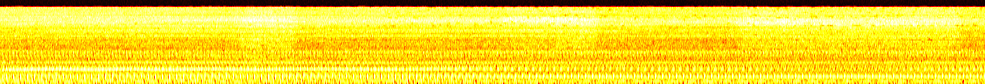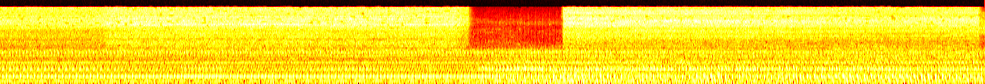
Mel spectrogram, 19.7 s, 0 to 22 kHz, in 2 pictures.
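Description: Small-cup PointZero gravity-fed airbrush spraying paint, a steady hiss of air over a steady hum, with a needle the reviewer takes for about 0.3 mm. The hiss cuts out for about a second near the end, then resumes.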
